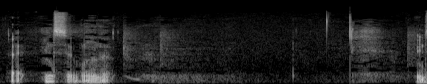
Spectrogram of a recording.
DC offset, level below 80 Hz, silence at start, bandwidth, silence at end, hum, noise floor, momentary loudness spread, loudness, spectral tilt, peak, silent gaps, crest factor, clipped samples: under 0.1%; -60 dBFS; 0.1 s; 13 kHz; 0 s; none; -51 dBFS; 23 LU; -22 LUFS; -3.5 dB/octave; 0 dBFS; none; 26 dB; under 0.1%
